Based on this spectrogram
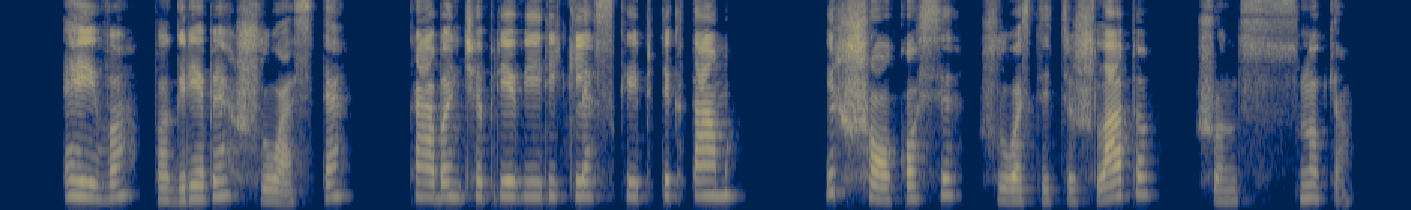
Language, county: Lithuanian, Kaunas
